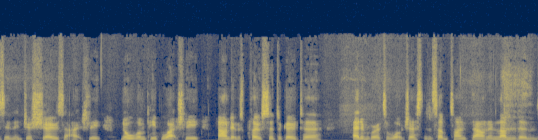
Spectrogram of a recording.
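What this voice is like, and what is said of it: West Country English accent. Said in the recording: “I could tell by your accent ... Being from Somerset. ... West Country.”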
